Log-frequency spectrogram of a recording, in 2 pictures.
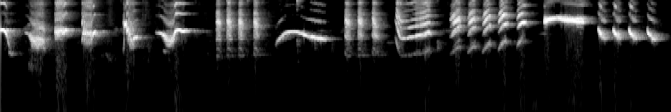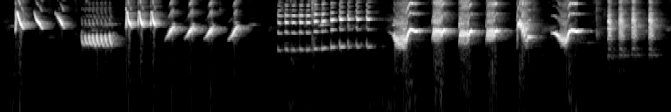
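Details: Long stretch of Asian pied starling song, vigorous and full of varied phrases, aimed at prompting silent starlings to reply: chattering clusters, rising and falling whistles, clicking rattles and buzzy notes following one another quickly.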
